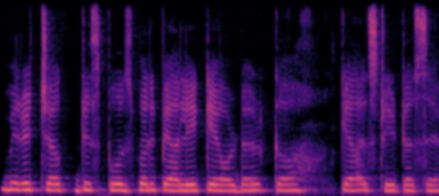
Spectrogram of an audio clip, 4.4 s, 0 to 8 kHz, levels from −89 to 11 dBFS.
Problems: none marked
